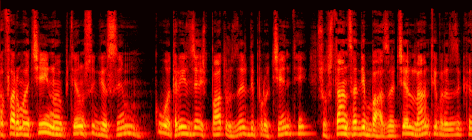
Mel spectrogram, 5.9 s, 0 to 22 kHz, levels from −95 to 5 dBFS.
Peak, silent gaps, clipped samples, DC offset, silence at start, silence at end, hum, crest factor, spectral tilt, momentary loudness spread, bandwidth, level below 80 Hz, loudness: -14 dBFS; none; under 0.1%; under 0.1%; 0 s; 0 s; none; 18 dB; -4.5 dB/octave; 7 LU; 16.5 kHz; -74 dBFS; -32 LUFS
